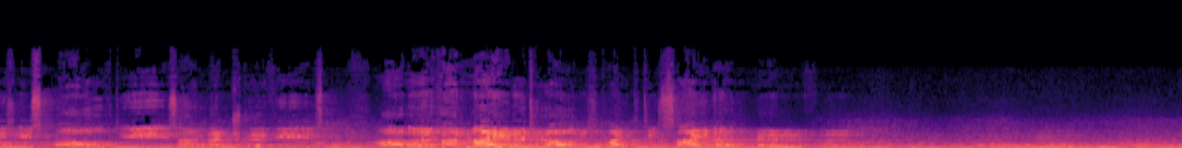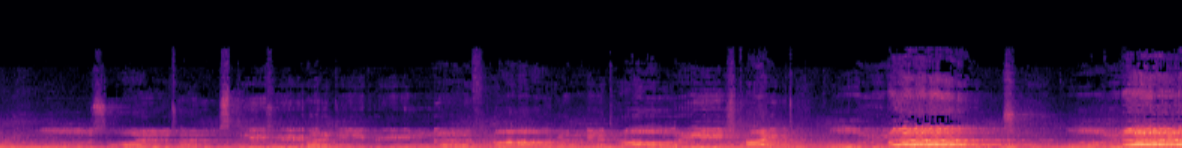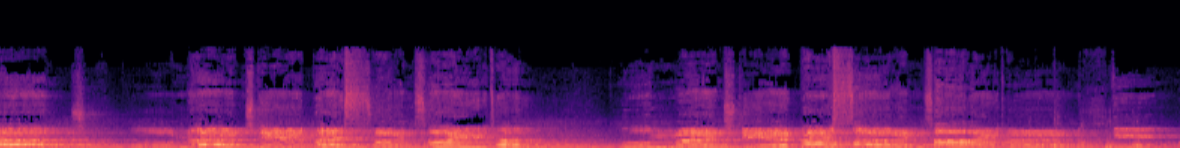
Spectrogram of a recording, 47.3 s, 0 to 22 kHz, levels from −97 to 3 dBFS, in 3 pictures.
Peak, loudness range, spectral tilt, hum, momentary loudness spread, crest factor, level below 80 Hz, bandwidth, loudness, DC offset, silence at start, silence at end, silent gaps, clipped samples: -8 dBFS; 12 LU; -5.5 dB/octave; none; 15 LU; 18 dB; -42 dBFS; 15 kHz; -26 LUFS; under 0.1%; 0 s; 0 s; none; under 0.1%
